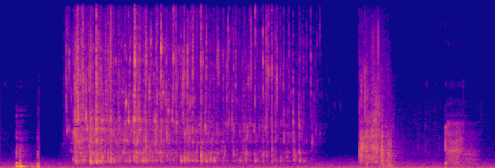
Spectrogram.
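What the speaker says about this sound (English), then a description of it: "Then dump it through the strainer again." In the video game Venba, water is poured through a strainer between bowls, a close splashing pour lasting a couple of seconds, framed by a few drips before and two short liquid splashes after.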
